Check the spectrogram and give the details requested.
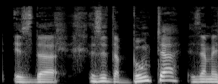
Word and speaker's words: Boonta: because the plot is the is it the Boonta is am I saying it right jack oh yeah Boonta Eve classic now it's a cool looking card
